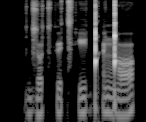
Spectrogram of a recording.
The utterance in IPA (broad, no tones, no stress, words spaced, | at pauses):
d͡zot͡sʼɨt͡sʼiǃʼə ŋ͡ǃɔ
